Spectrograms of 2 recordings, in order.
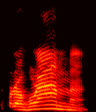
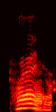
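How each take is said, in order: First: The stress is on the second syllable. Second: The stress is on the first syllable. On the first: The speaker calls it wrong. "it's not program" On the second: The speaker calls it right. "the accent is on the first syllable"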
